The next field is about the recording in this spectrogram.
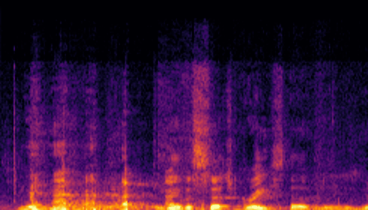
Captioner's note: audience chuckling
